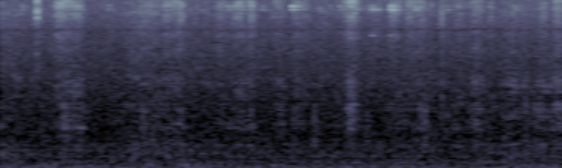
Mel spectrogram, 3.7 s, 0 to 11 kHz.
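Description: A Cross Peerless 125 fountain pen with a Sailor Zoom nib drags steadily across paper, giving a soft, continuous scratchy hiss with faint stroke-to-stroke variation, close and alone.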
